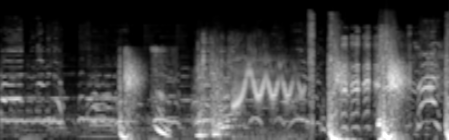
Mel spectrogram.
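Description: Cartoon comedy sound effects: springy boings and sliding, warbling pitch sweeps, then two hard whacks close together near the end.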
